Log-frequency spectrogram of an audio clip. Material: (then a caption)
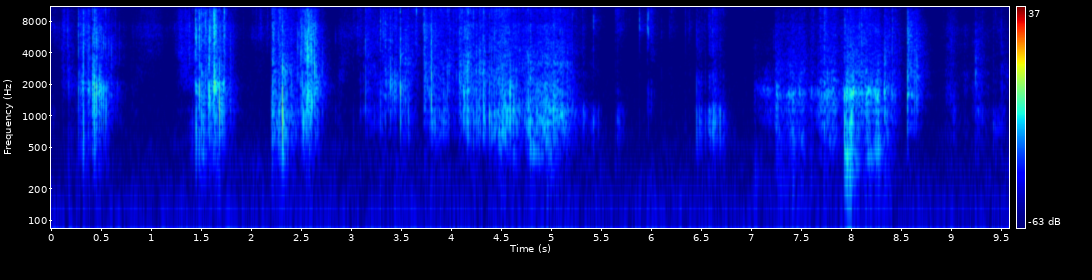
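Soap. Thin, brittle red and green sheets of dried laundry soap are crushed in the hands, with fingers pressing into a pile of soap flakes. Bursts of crisp, bright crunching and crinkling come in irregular clusters with short pauses between them. Nothing is heard in the low end.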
